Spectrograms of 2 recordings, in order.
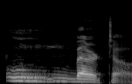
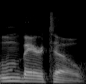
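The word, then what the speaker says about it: Humberto: Ombberto. So, it's not So, just so we can all get it clear, it's not Ombberto, it's Ombberto. Is that what you're telling me? It's Ombberto.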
